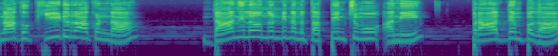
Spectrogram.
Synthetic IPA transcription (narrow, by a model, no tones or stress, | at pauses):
naːkukʰiːɽuɾaːkuɳɖaː | d̪aːnilo̞ːnuɳɖinɐnːut̪ɐpːiɲt͡ʃumuʔɐni | pɾaːd̪jɐmpɐɡaː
